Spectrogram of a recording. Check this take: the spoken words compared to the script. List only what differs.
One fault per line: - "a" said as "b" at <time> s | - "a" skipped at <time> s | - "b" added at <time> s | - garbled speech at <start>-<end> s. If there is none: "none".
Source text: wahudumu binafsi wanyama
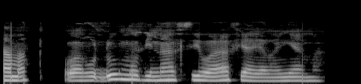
- "wa afya ya" added at 2.0 s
